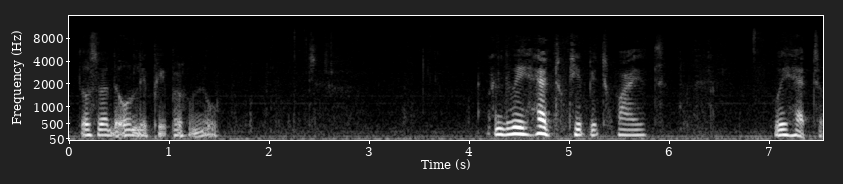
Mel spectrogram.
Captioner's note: pauses for 3 seconds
